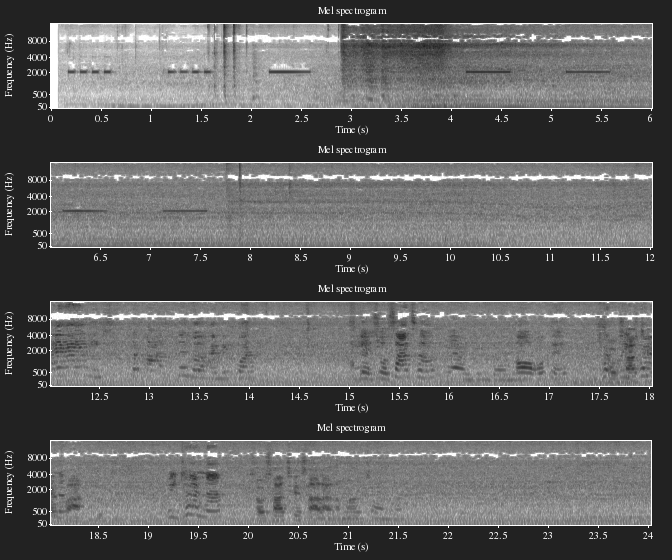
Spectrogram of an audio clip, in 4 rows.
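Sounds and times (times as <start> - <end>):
dashboard chimes beeping: 0.1 - 2.8
car engine starting and idling: 0.1 - 24.0.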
